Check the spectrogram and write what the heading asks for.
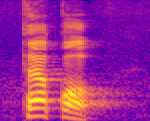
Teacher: Уходим на калкаля, твердое произношение каф.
